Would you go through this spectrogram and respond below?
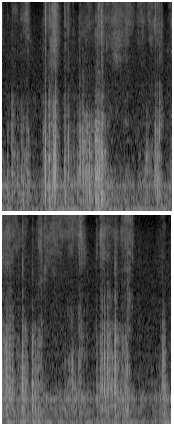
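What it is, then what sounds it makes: Woven seagrass coaster. A round, coiled, woven seagrass coaster is held in both hands while fingertips and nails scratch and tap its woven straw surface. The result is quiet, dry scratching with clusters of brief crackly taps.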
